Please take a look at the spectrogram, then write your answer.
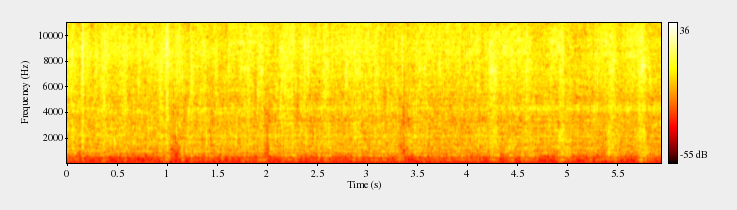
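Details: Camper water system with a replaced Surflo 4008 Revolution pump and a drained water heater: water splutters and spits unevenly from the tap, with irregular bursts and hiss instead of a steady stream, while air is bled from the lines.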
